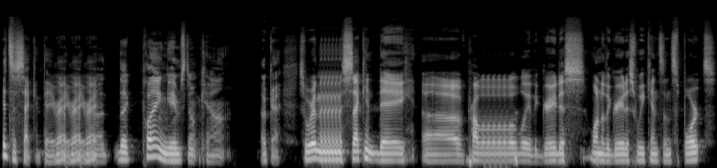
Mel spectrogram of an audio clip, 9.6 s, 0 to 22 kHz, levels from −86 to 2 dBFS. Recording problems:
audio stuttering; at 0.5 s, at 4.5 s and at 6.5 s

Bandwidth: 15 kHz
